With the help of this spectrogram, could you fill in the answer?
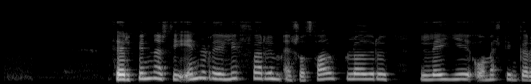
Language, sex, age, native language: Icelandic, female, 50-59, Icelandic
